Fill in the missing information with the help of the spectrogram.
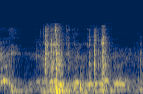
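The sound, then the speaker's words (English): A stagecoach door opens with a couple of quick wooden clunks and rattles, opened to let a judge step out, while voices talk faintly underneath. “Yeah, I'll open the door and let the judge step out and stretch his legs.”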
